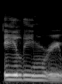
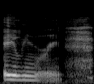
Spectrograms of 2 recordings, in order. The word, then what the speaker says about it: Ailee Marie: I was always pronouncing her name incorrectly. I was pronouncing it a Marie, but it's a Ali Marie, but it's Ay Marie.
